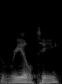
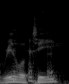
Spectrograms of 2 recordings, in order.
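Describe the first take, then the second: First: It is said with two syllables, no extra vowel. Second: An extra vowel is added, giving three syllables. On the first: The speaker calls it right. "It's realty" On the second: The speaker calls it wrong. "people want to put an A in that too"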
